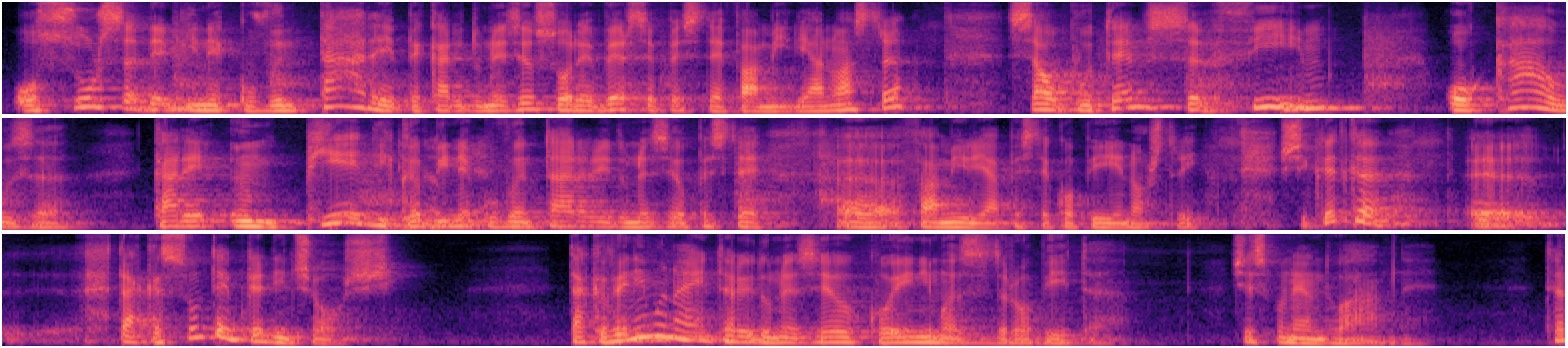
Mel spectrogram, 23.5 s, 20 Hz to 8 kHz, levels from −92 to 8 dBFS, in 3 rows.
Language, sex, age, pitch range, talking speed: Romanian, male, 50-69, 115-155 Hz, 130 wpm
